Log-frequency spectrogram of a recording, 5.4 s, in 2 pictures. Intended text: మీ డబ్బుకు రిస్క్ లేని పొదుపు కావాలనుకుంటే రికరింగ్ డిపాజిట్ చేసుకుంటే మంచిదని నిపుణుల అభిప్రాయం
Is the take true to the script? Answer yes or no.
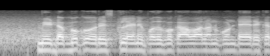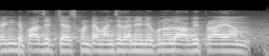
yes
